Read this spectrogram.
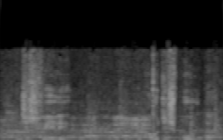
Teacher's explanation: Esse S meio misturado com X, trocando o E pelo I, não é só aqui no Rio, não. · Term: chiado carioca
